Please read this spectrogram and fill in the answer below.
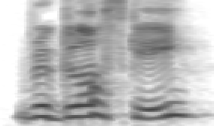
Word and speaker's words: Rugloski: Today we are joined by HYROX Elite 15 athlete Kris Rugloski. Gloss that rhymes with lip gloss.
